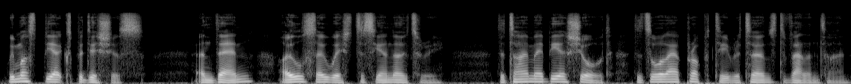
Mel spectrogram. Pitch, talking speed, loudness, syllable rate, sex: 100 Hz, 175 wpm, -19 LUFS, 5.7 syllables/s, male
